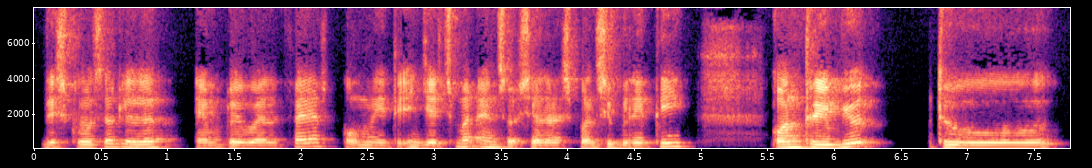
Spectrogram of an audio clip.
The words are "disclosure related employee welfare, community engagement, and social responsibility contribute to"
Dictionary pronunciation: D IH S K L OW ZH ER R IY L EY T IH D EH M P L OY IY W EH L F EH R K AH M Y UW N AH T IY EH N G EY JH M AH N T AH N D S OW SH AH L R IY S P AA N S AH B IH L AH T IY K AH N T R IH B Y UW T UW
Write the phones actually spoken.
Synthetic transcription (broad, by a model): D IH S K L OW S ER L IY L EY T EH M P L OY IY W EH L F EH R K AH M UW N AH T IY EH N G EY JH M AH N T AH N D S OW S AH L R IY S P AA N S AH B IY L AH T IY K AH N T R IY B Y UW T UW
